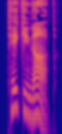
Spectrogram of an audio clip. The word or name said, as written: taking up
